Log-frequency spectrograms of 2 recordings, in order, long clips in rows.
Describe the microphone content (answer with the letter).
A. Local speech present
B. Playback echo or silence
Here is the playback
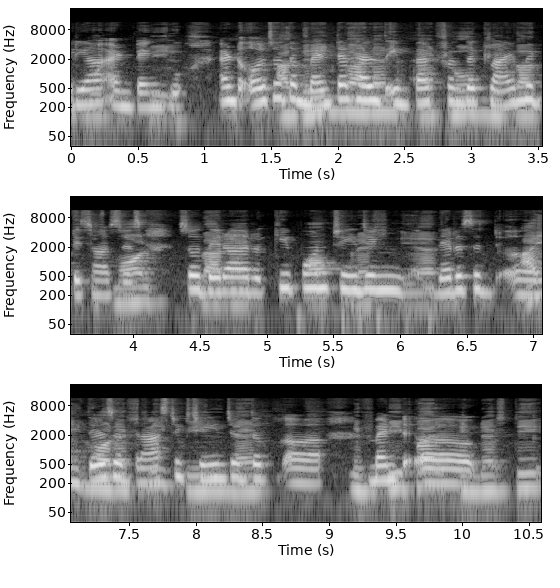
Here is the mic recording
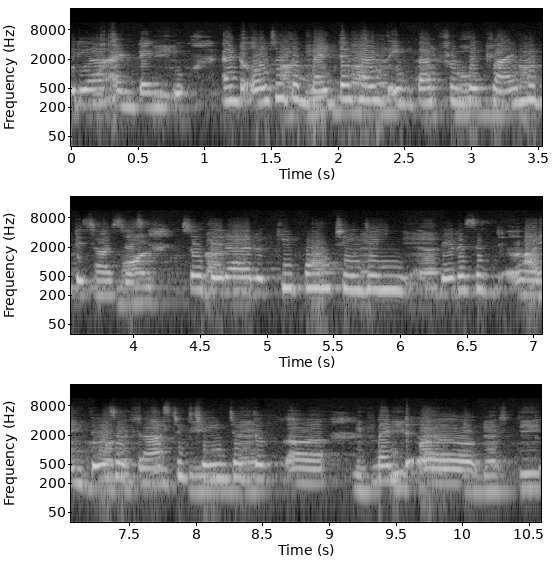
B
